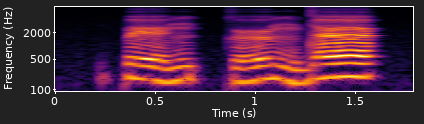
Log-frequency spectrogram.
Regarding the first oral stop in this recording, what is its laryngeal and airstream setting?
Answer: plain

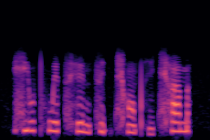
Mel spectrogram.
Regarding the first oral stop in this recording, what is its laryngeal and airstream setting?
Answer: aspirated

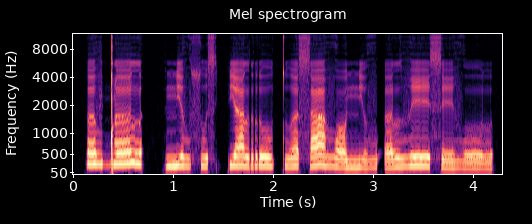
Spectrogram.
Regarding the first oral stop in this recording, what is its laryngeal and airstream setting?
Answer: click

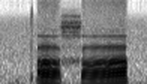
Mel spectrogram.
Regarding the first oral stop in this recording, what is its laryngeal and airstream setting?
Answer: ejective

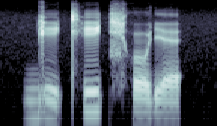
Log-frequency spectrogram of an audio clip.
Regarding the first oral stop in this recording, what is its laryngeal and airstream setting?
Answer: plain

